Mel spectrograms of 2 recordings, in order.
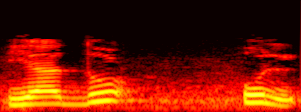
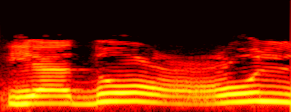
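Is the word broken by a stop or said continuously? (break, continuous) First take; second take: break; continuous. First: The sound breaks off briefly in the middle. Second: The sound continues without a break throughout. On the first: The speaker calls it wrong. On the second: The speaker calls it right.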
